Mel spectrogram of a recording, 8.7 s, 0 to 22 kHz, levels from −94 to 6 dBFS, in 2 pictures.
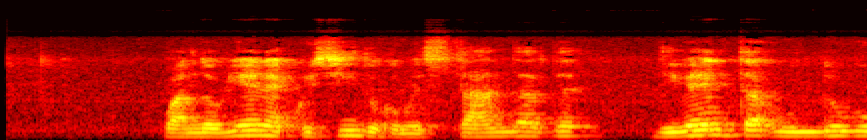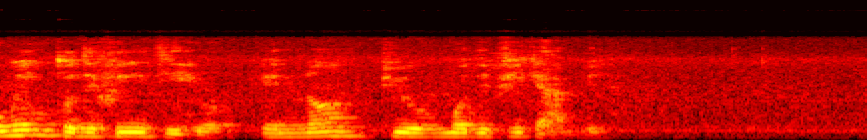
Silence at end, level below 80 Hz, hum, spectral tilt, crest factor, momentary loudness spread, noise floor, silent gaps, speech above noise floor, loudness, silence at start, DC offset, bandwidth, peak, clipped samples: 1.25 s; -68 dBFS; none; -4.5 dB/octave; 20 dB; 15 LU; -50 dBFS; none; 29 dB; -21 LUFS; 0.05 s; under 0.1%; 7.8 kHz; -2 dBFS; under 0.1%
